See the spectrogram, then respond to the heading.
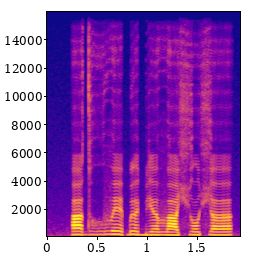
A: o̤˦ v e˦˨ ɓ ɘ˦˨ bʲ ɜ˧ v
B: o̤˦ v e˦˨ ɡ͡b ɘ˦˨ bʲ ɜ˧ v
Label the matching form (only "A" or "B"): A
